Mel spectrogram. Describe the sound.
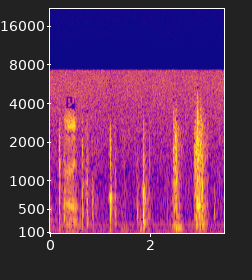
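A door is opened to somebody at the door with a few dull clunks and a rattling latch. A brief murmur of voices mixes in among the knocks.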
